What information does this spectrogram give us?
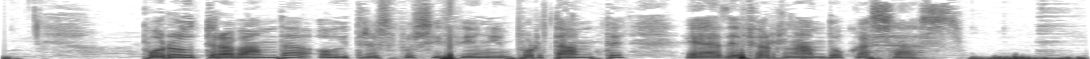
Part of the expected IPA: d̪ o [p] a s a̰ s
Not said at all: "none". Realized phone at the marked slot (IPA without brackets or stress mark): k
